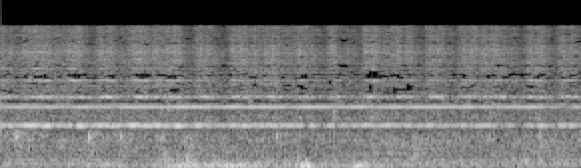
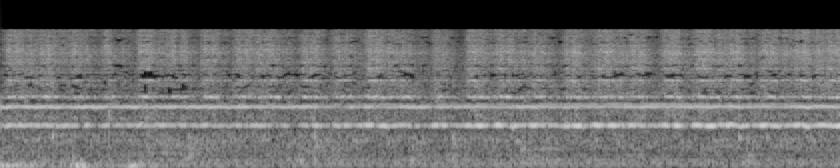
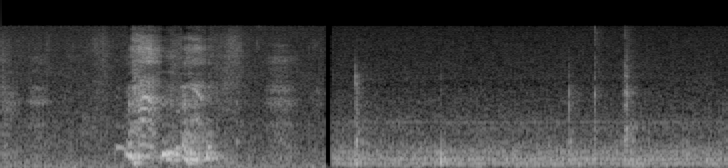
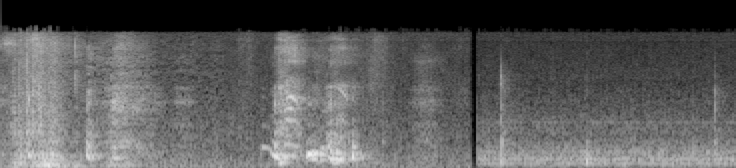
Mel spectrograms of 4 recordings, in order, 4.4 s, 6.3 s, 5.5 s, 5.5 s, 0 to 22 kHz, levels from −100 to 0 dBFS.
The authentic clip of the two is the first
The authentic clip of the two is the second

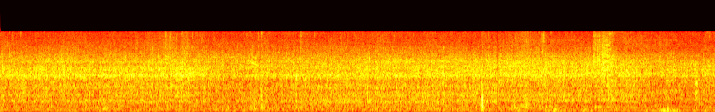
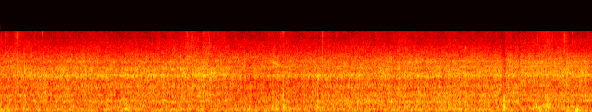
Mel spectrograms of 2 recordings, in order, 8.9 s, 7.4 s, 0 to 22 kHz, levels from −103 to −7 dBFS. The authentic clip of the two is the first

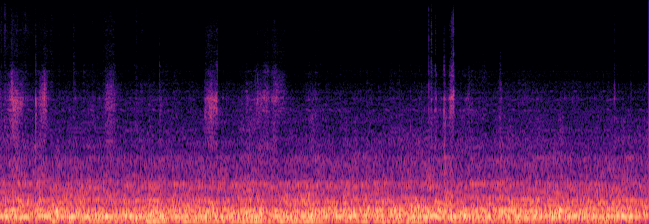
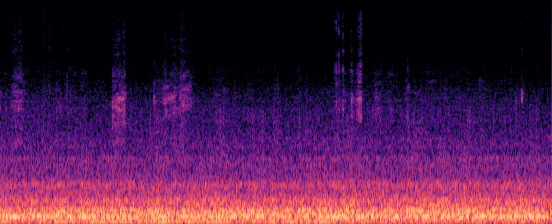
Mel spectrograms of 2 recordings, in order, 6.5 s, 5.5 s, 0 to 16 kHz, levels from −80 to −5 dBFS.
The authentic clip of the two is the second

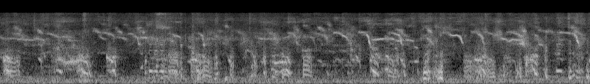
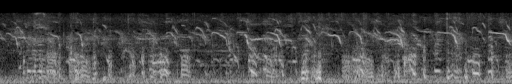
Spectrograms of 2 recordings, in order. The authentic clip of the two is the second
